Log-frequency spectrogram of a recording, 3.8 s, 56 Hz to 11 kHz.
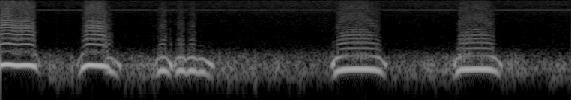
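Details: Overnight nest visit by a Great horned owl pair, male and female, at the Decorah eagle nest, December 17, 2014; five firm low hoots with a middle passage of overlapping hoots at two different pitches.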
